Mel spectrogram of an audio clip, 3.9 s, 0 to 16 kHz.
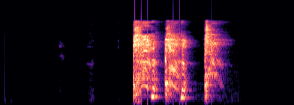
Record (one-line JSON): {"three_cough_length": "3.9 s", "three_cough_amplitude": 30553, "three_cough_signal_mean_std_ratio": 0.36, "survey_phase": "alpha (2021-03-01 to 2021-08-12)", "age": "18-44", "gender": "Female", "wearing_mask": "No", "symptom_none": true, "smoker_status": "Never smoked", "respiratory_condition_asthma": false, "respiratory_condition_other": false, "recruitment_source": "REACT", "submission_delay": "2 days", "covid_test_result": "Negative", "covid_test_method": "RT-qPCR"}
